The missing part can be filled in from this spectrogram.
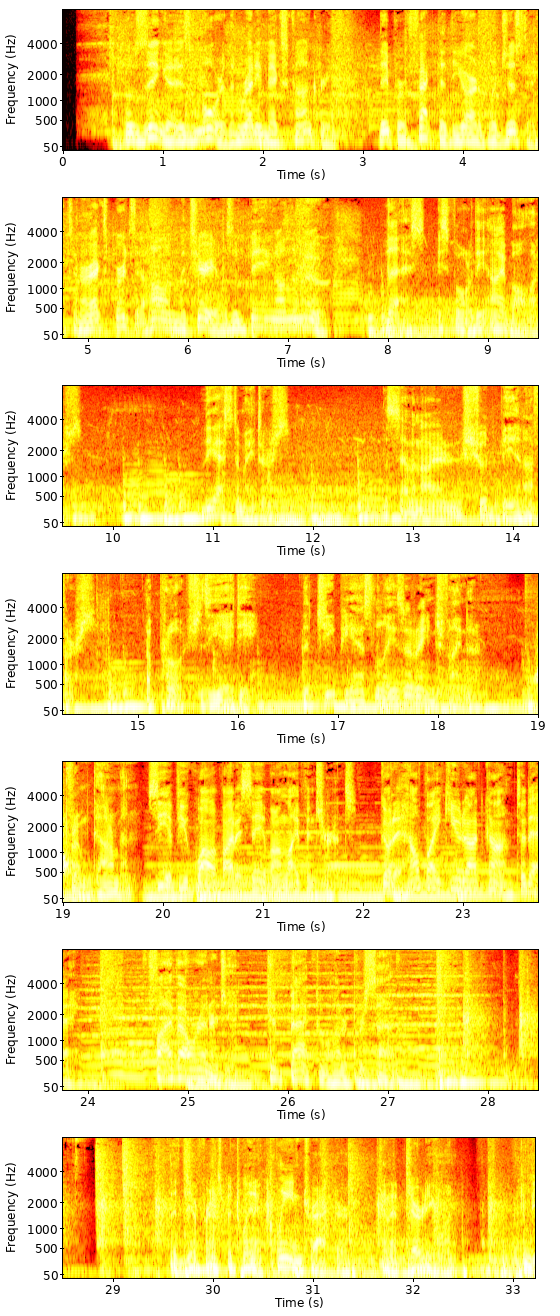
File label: National Spots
